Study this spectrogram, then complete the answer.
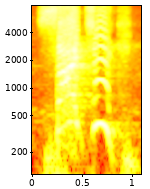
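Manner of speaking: high, loud punchline shout. Acted. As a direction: hit the punchline hard.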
